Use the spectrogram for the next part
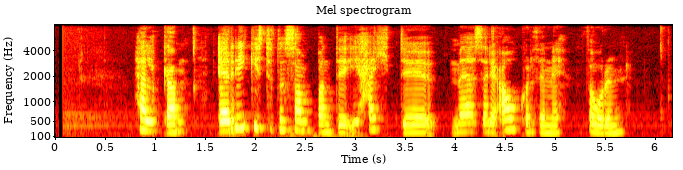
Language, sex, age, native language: Icelandic, female, 12, Icelandic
